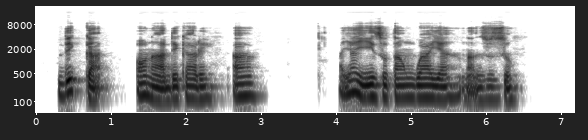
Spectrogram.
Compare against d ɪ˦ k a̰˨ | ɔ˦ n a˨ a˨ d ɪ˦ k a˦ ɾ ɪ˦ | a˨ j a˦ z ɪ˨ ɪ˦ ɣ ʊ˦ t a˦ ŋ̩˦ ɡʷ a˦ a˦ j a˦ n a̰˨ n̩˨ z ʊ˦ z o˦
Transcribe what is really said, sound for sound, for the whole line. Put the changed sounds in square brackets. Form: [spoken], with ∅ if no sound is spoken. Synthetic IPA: d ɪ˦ k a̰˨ | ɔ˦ n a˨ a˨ d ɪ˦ k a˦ ɾ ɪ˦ | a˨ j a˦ [ɣ] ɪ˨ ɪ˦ [z] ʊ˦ t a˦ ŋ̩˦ ɡʷ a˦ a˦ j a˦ n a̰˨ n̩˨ z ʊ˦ z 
